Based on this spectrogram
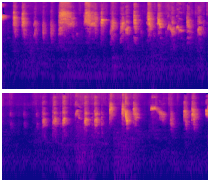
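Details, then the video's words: Mixed songbirds in a compact backyard aviary of tutor birds chirp continuously, a dense stream of high, clipped tweets and trills from several birds overlapping, with a short lull near the middle. "KANDANG AVIARY ISI NYA BURUNG BURUNG MASTERAN"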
